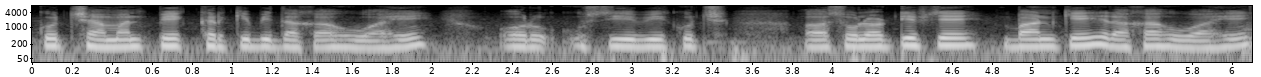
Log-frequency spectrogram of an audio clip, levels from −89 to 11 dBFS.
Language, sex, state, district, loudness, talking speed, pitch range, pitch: Hindi, male, Arunachal Pradesh, Longding, -15 LUFS, 205 wpm, 150-170 Hz, 160 Hz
